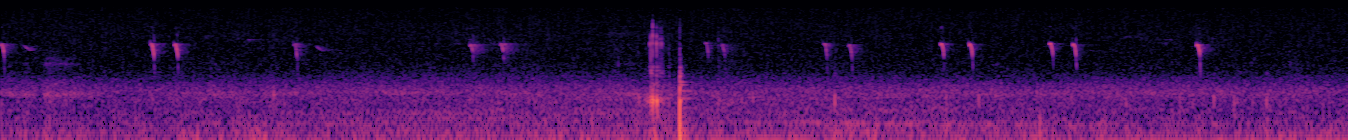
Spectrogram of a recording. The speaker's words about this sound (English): this is a wild crossbill.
